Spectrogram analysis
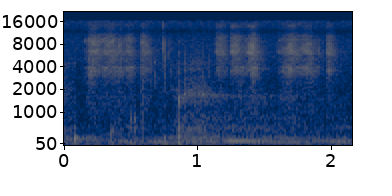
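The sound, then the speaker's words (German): A pen scratches on paper as someone writes a single word, producing faint, brief strokes and small scrapes in quick succession with no voice. “Also ich schreibe mal hier auf Vorbereitung.”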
